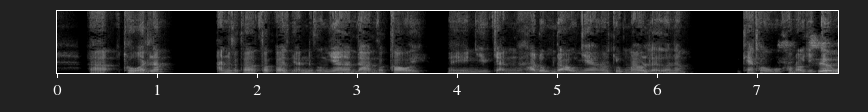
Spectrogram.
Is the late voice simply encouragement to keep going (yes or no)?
no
